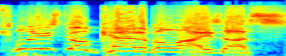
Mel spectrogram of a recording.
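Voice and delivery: loud mock plea; pleading shout. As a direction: beg loudly. Pleading to Warner Discovery.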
